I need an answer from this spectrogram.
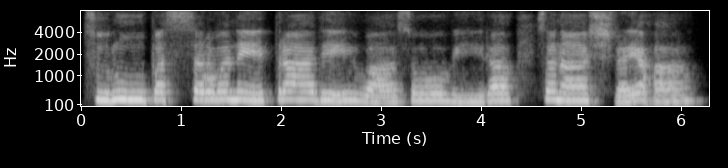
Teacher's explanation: तुम्ही रू ह्रस्व म्हटला हा, तो दीर्घ म्हणायला पाहिजे.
